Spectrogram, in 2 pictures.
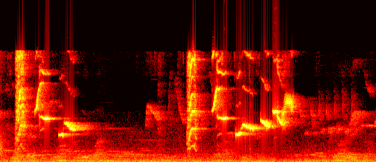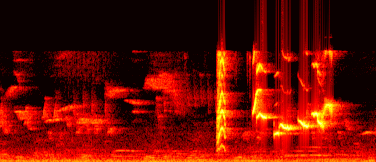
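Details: Oriental magpie-robin song used to train kept birds: three bursts of sharp rising and falling whistled notes in quick series, separated by several seconds of quiet.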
